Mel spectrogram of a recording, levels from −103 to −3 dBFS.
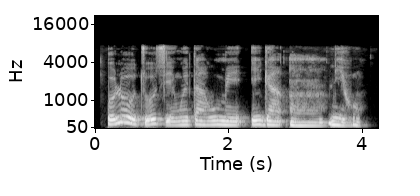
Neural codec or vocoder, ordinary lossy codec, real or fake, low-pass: none; none; real; 7.2 kHz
